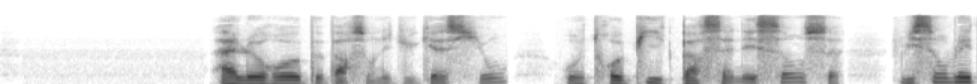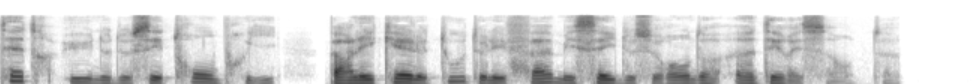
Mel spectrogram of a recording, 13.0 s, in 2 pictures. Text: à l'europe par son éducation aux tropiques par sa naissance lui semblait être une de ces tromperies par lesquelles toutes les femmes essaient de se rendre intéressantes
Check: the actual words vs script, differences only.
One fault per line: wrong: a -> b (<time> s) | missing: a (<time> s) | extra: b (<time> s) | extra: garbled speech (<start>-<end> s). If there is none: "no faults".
no faults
